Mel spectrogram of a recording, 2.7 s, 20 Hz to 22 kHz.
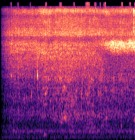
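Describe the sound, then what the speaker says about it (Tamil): Steady rushing splash of about 22 liters of water pouring continuously into a large cooking pot for ghee rice, fairly close and loud, with no talking. "தண்ணி சேர்க்குறாங்க."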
